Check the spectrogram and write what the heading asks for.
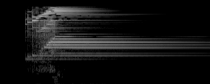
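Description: A single bright ding, a chime-like sound effect, struck about a quarter second in, ringing with several high tones and slowly fading away.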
